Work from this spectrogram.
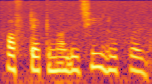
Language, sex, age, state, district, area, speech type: Punjabi, female, 30-45, Punjab, Shaheed Bhagat Singh Nagar, urban, spontaneous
